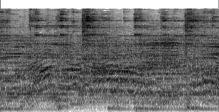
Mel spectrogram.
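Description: A large group singing a devotional kirtan chant in chorus, with jingling hand percussion striking a steady beat about four times a second.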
